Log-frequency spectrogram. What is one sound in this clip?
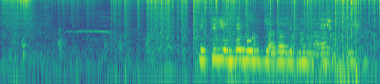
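A wire cage rattles and clinks under a hand.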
